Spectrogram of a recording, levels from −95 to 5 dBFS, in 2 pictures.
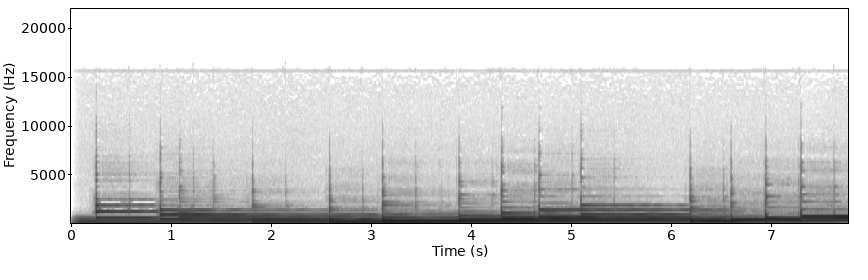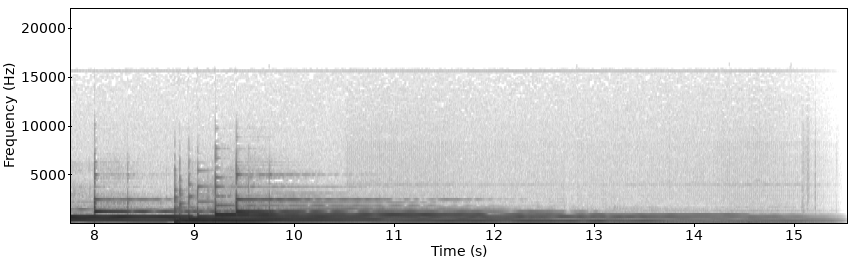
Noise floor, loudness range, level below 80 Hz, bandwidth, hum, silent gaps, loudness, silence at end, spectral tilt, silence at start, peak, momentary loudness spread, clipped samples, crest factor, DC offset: -45 dBFS; 15 LU; -44 dBFS; 7 kHz; none; none; -15 LUFS; 0.55 s; -8 dB/octave; 0 s; 0 dBFS; 16 LU; under 0.1%; 16 dB; under 0.1%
